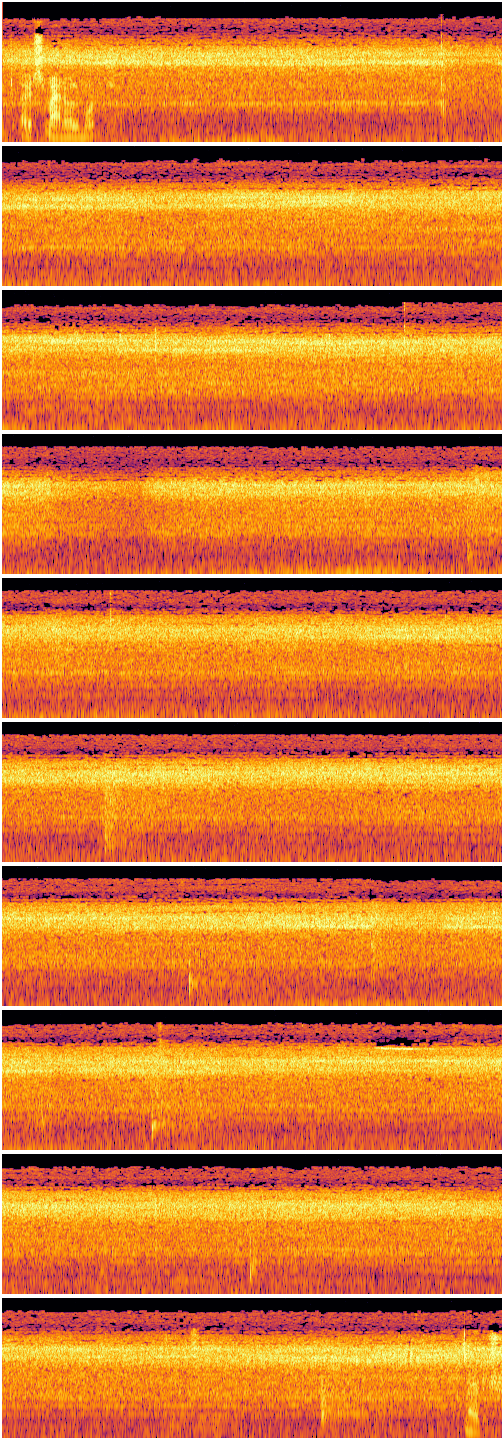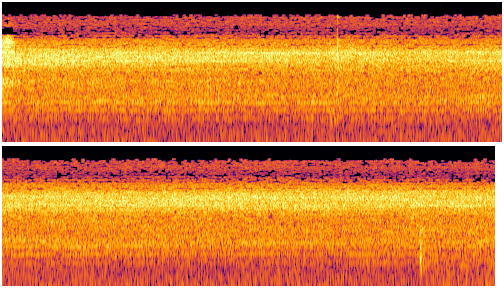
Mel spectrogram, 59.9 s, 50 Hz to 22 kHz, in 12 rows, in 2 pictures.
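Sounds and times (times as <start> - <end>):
low motor hum: 0.0 - 59.9.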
